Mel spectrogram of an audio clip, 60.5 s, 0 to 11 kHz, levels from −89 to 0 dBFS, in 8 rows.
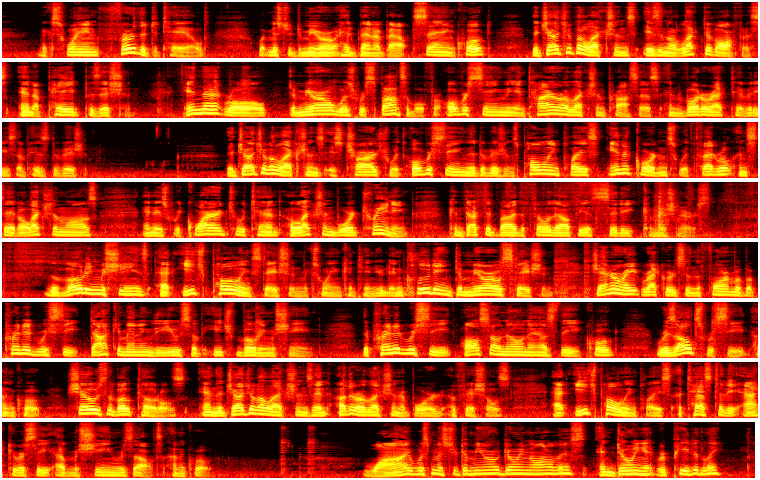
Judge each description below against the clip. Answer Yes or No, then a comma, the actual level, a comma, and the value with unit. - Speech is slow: No, average, 150 wpm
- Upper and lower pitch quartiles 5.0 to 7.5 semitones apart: Yes, wide, 5.4 semitones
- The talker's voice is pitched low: Yes, low, 130 Hz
